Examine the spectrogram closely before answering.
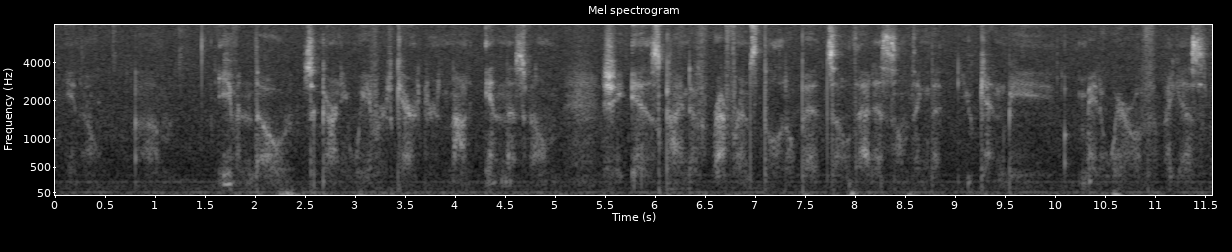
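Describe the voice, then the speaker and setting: A reviewer whispering an enthusiastic, rambling ASMR film review in a breathy, unvoiced voice. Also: poor audio. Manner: enthusiastic, rambling, emphatic repetition.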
